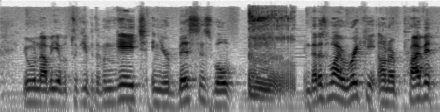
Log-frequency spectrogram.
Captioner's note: deflating noise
